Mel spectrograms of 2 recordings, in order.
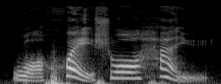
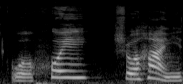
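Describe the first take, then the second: First: 会 said correctly as "huei", falling; slow 我会说汉语 with an e inside 会; model sentence. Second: 会 misread as "hu-i" without the e; slow, softly mocked 我会说汉语, 会 jumping to i; unskilled learner. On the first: Shown as a demonstration. Teacher modelling "I can speak Chinese", model sentence. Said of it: "어때요?". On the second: Teacher imitating someone bad at Chinese, unskilled learner. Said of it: "촌스럽고 되게 중국어 못하는 사람처럼 들려요".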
